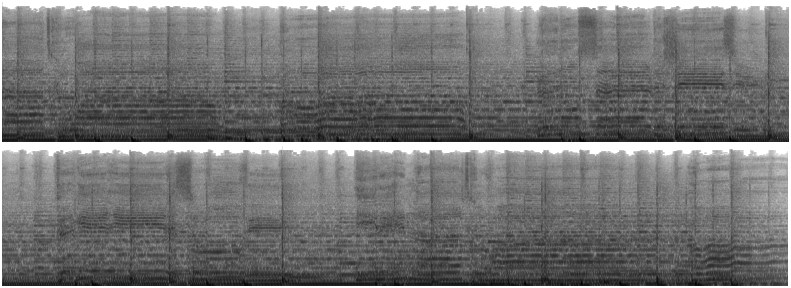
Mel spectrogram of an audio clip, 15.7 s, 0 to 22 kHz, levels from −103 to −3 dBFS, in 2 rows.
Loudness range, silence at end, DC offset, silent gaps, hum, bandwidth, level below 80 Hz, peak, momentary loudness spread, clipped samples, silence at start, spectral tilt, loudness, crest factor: 1 LU; 0 s; under 0.1%; none; none; 18.5 kHz; -18 dBFS; 0 dBFS; 3 LU; under 0.1%; 0 s; -5 dB/octave; -16 LUFS; 14 dB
